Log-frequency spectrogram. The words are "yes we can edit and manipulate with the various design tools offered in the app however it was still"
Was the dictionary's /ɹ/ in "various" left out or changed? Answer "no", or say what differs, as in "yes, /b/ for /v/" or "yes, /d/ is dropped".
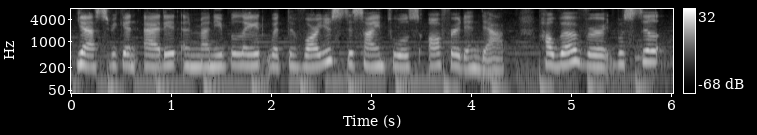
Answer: no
